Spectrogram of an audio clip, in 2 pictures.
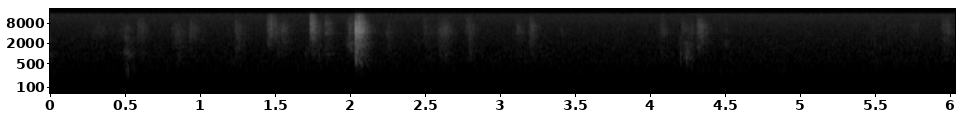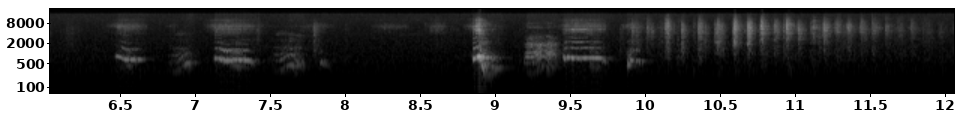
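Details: Two young female dachshunds, Saigrorg and Tanggwa, kept indoors, whimper while waiting for their owner, who is working in the basement; short tonal whines in separate bursts, then a rapid run of quavering whimpers that fades away, in a small quiet room.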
